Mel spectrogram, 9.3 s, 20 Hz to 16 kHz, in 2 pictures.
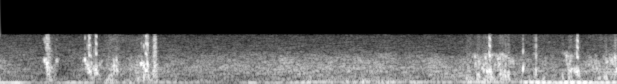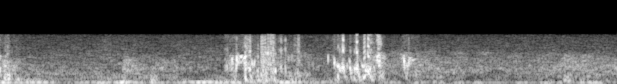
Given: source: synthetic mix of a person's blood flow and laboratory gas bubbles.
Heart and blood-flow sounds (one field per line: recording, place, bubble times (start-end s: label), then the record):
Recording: Doppler ultrasound of blood flow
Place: subclavian vein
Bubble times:
0.32-0.45 s: bubbles
0.59-1.21 s: bubbles
3.48-4.17 s: bubbles
4.20-4.83 s: bubbles
6.30-6.99 s: bubbles
7.05-7.54 s: bubbles
7.62-7.78 s: bubbles
From the record:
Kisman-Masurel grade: 333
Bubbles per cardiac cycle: rolling drumbeat, 9 or more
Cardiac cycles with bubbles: 50 to 99%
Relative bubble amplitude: loud (0.450 to 0.775)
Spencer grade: 3 (all of the cardiac periods contain showers or single bubble signals, but not dominating or overriding the cardiac motion signals)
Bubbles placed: anywhere in the cardiac cycle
